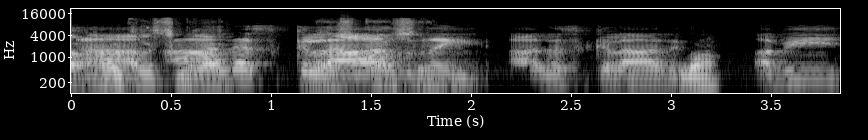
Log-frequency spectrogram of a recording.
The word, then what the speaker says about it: Alles klar: नहीं, आलस क्लार।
